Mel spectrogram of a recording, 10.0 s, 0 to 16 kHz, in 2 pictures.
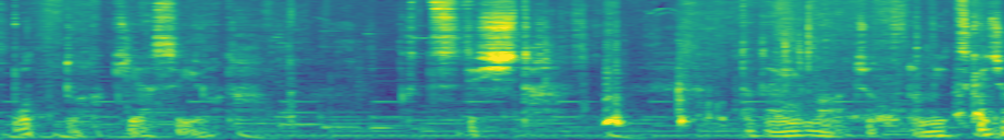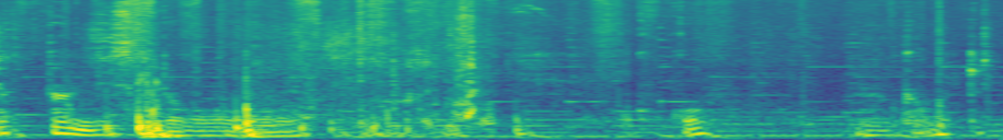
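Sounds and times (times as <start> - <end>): background music: 0.0 - 10.0
sneaker fabric rustling: 3.0 - 8.3.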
